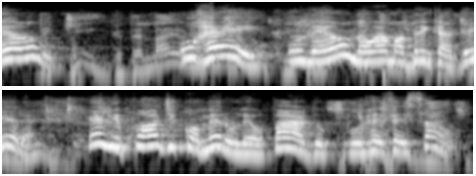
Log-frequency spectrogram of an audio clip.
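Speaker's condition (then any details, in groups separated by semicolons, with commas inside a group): No condition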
